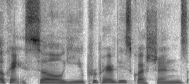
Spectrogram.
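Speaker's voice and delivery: ordinary talk, nothing marked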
